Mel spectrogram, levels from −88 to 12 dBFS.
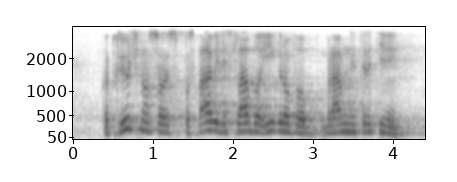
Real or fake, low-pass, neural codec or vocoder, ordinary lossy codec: fake; 3.6 kHz; vocoder, 44.1 kHz, 128 mel bands every 512 samples, BigVGAN v2; MP3, 32 kbps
